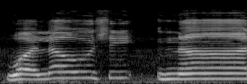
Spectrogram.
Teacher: حمزہ ساکنہ ہے تو جھٹکے کے ساتھ پڑھیں گے، الف مدہ بھی ادا کریں گے۔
